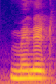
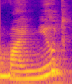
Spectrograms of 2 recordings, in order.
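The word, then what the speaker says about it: minute: फिर होमोग्राफ क्या है same spelling but different pronunciation and different meaning फिर एम आई एन यू टी ई इसे हम मिनट भी प्रोनाउंस करते हैं और माइन्यूट भी प्रोनाउंस करते हैं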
